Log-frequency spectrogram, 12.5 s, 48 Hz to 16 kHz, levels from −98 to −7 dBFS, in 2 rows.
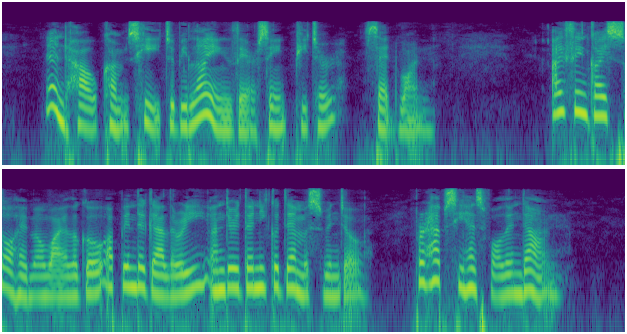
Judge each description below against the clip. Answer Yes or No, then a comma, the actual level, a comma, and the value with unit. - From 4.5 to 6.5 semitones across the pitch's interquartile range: Yes, average, 4.8 semitones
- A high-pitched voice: Yes, high, 200 Hz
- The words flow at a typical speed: Yes, average, 160 wpm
